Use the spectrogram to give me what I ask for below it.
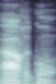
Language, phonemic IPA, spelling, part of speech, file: French, /aʁ.ɡɔ̃/, argon, noun, Fr-argon.ogg
- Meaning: argon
